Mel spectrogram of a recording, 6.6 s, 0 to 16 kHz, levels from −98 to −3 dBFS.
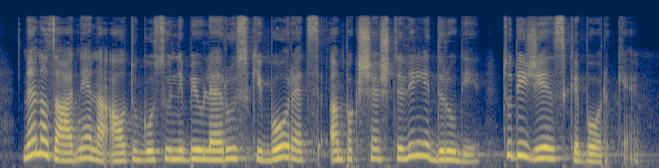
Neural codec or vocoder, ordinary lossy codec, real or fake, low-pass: codec, 24 kHz, 0.9 kbps, WavTokenizer, medium speech release version 1; none; fake; 10.8 kHz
